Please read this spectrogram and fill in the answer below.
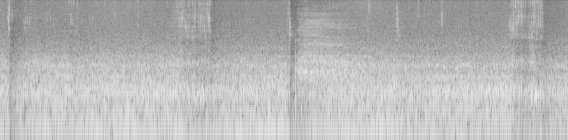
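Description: Spicy webfoot octopus and pork belly sizzling in a hot pan, a steady loud sizzle with a low hum underneath and a few light scrapes and clicks; it breaks off briefly about four seconds in.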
